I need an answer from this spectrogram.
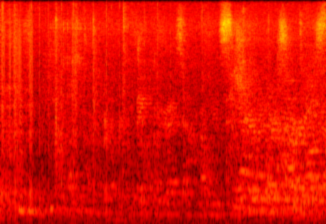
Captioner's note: group talking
